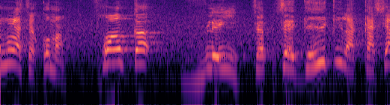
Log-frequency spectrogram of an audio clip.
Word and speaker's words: Vlehi: C'est pas ça, donc c'est Vleyi. Voilà, c'est ça. Vleyi. Voilà, c'est ça, logiquement Vleyi.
